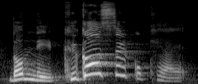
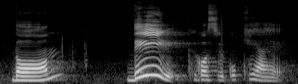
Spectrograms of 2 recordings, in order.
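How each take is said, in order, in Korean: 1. 강세는 '그것을'이라는 단어에 있어요. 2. 강세는 '내일'이라는 단어에 있어요. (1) "꼭 그것을 해야 한다는 의미를 강조하는 거겠죠" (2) "바로 내일이야 라는 의미가 되겠고"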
